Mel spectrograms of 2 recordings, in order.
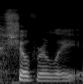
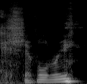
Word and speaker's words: chivalry: We'll say like with shiverly shiverly with how do you say this word? Chivalry.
